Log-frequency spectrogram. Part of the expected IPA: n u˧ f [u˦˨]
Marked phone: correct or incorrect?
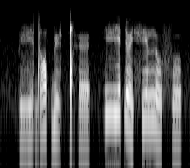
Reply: incorrect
